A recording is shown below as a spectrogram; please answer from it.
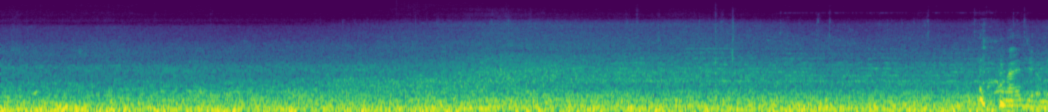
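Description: Steady city street traffic noise with a constant low rumble, heard while walking along the sidewalk.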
